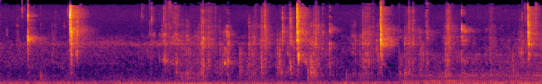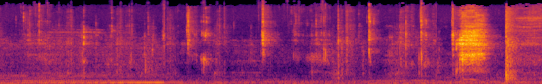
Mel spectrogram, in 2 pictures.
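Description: Close-miked biting and chewing of a whole lemon on a skewer, with many sharp wet mouth clicks. A short, louder rustling noise comes near the end.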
